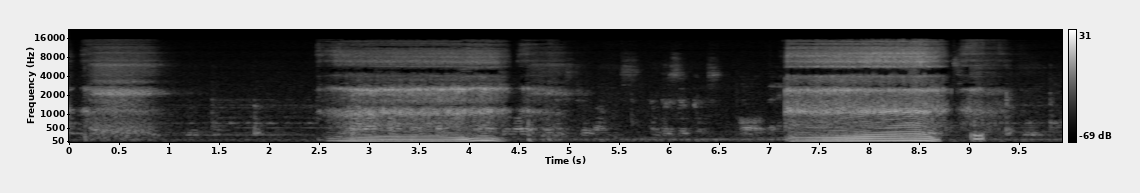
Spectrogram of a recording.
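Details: Person snoring: deep, loud vibrating snores on each inhalation, about 14 breaths a minute, with quieter exhalations between; heavy snoring.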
